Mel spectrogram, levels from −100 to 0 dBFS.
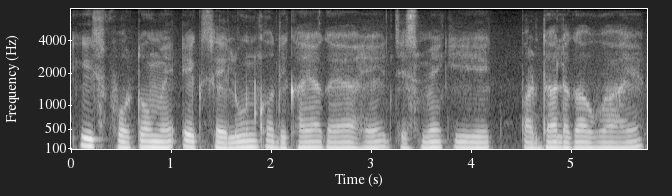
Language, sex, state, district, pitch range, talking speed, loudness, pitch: Hindi, male, Uttar Pradesh, Lalitpur, 115-125 Hz, 165 wpm, -16 LUFS, 120 Hz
